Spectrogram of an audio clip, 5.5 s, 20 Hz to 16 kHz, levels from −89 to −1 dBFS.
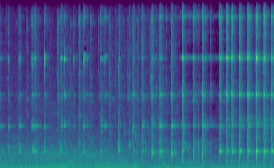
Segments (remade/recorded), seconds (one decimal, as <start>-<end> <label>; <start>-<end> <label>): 0.0-3.6 recorded; 3.6-4.6 remade; 4.6-5.5 recorded

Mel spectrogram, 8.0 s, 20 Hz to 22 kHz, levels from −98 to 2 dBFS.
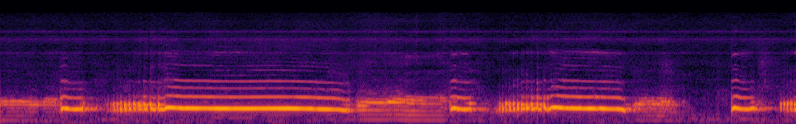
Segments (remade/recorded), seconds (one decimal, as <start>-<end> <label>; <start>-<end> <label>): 0.0-8.0 remade

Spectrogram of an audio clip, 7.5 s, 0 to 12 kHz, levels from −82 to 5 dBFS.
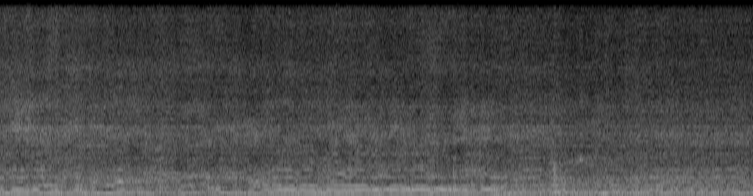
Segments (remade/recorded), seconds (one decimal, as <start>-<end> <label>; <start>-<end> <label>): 0.0-5.1 remade; 5.1-7.5 recorded

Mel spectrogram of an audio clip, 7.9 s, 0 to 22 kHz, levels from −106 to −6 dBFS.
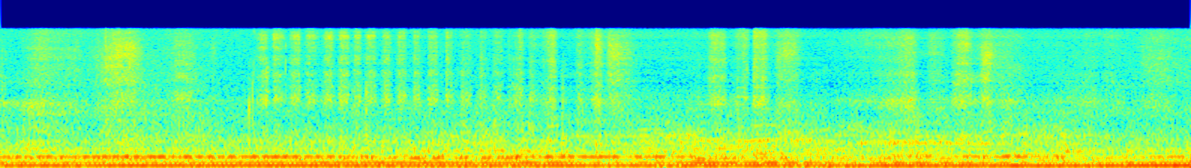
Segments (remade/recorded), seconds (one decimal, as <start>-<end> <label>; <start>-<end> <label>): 0.0-3.4 recorded; 3.4-7.5 remade; 7.5-7.9 recorded

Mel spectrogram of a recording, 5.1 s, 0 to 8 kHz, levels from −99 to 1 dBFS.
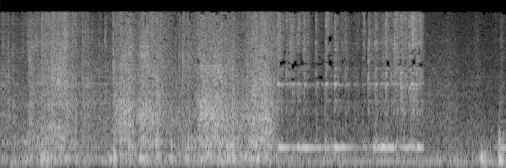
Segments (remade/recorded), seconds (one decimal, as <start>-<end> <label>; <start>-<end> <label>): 0.0-1.2 remade; 1.2-5.1 recorded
